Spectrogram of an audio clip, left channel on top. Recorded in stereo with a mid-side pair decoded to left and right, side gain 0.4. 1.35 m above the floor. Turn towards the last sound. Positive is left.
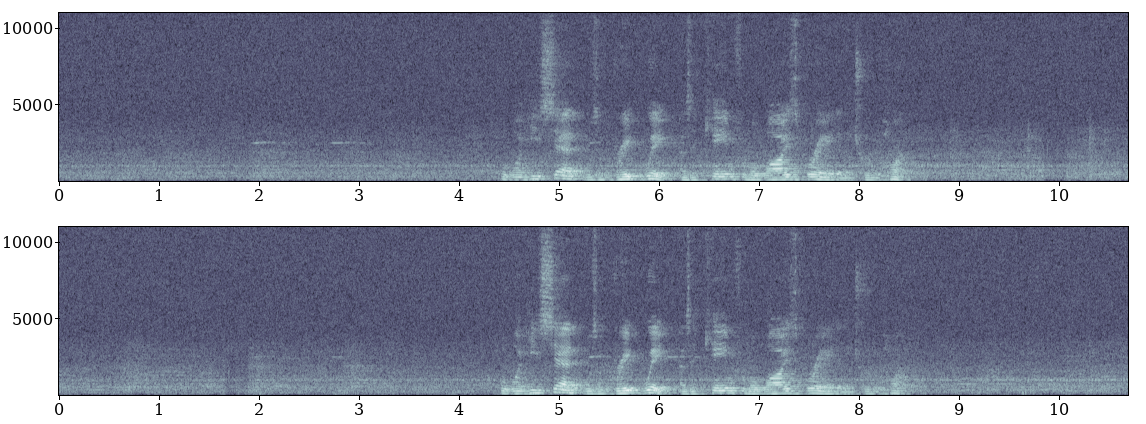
turn(degrees=40)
